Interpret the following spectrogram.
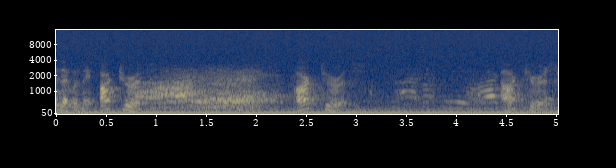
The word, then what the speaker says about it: Arcturus: you all see it that star is called Arcturus now say that with me Arcturus arus Arcturus Arcturus right that's right now Arcturus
